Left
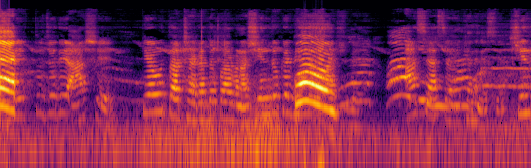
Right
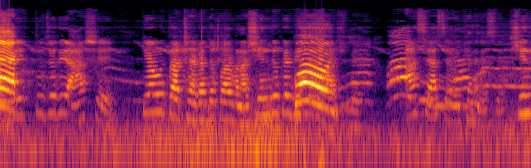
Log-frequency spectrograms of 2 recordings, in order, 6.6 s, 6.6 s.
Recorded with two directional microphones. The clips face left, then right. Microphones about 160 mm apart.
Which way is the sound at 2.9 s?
Centre (ahead or behind).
